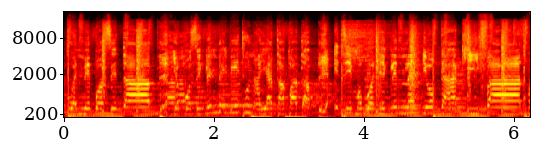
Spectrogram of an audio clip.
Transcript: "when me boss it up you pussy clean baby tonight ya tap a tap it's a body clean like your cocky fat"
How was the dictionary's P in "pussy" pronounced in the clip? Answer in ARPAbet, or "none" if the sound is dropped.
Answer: B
